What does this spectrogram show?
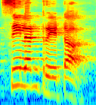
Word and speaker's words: Coelenterata: Next we move on to second phylum, phylum Coelenterata. Children, listen very carefully. The pronunciation is very different. The spelling is different, the pronunciation is different.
